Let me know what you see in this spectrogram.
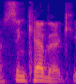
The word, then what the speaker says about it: Sienkiewicz: Because I mispronounced Sienkiewicz for the longest time.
